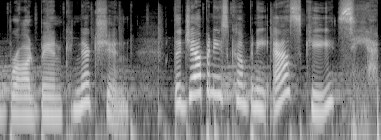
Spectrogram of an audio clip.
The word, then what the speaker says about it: ASCII: The Japanese company ASCII, see, I pronounced it correctly this time, guys, even created this really cool GameCube controller keyboard.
